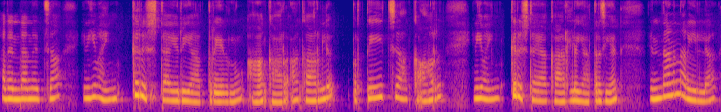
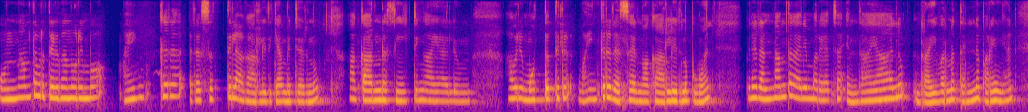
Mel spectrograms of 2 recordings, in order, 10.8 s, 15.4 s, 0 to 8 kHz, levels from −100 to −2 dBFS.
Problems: low volume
